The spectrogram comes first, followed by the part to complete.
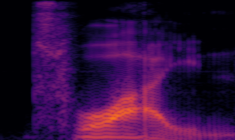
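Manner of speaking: deepest possible, very low voice. Reading a novel aloud, a dinner guest lecturing a boy: deepest voice. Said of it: "in his deepest voice".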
